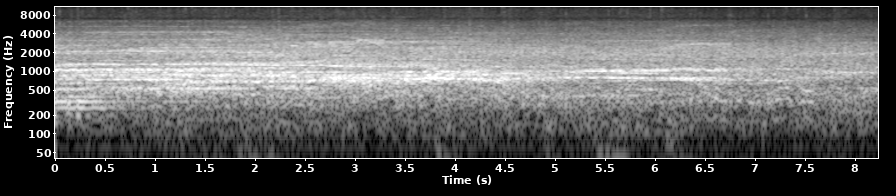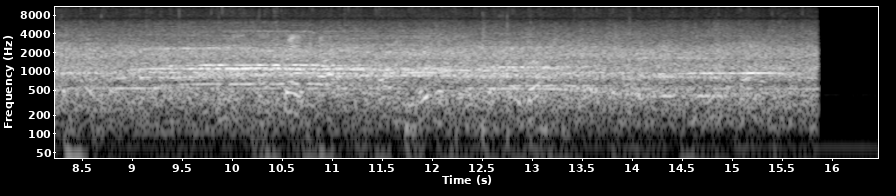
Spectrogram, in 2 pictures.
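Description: Audience applauding, with shouts and voices mixed in, slowly dying down, then cut off abruptly near the end.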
